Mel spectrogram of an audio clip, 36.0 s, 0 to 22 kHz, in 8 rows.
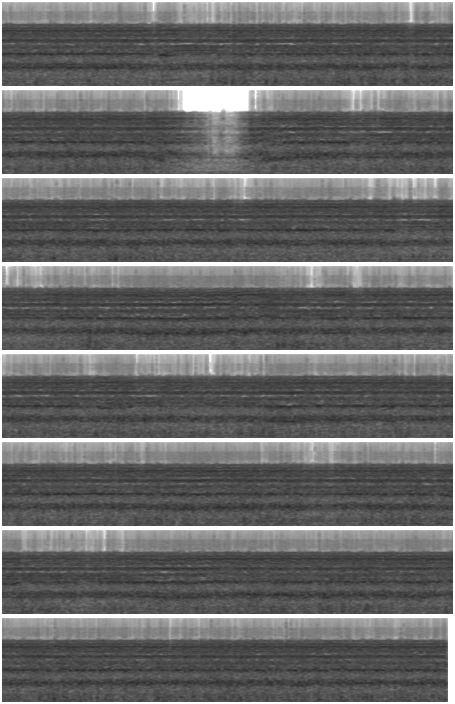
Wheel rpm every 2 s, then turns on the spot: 230, 230, 220, 100, 220, 230, 230, 220, 230, 230, 230, 230, 230, 230, 230, 230, 230, 230.
none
